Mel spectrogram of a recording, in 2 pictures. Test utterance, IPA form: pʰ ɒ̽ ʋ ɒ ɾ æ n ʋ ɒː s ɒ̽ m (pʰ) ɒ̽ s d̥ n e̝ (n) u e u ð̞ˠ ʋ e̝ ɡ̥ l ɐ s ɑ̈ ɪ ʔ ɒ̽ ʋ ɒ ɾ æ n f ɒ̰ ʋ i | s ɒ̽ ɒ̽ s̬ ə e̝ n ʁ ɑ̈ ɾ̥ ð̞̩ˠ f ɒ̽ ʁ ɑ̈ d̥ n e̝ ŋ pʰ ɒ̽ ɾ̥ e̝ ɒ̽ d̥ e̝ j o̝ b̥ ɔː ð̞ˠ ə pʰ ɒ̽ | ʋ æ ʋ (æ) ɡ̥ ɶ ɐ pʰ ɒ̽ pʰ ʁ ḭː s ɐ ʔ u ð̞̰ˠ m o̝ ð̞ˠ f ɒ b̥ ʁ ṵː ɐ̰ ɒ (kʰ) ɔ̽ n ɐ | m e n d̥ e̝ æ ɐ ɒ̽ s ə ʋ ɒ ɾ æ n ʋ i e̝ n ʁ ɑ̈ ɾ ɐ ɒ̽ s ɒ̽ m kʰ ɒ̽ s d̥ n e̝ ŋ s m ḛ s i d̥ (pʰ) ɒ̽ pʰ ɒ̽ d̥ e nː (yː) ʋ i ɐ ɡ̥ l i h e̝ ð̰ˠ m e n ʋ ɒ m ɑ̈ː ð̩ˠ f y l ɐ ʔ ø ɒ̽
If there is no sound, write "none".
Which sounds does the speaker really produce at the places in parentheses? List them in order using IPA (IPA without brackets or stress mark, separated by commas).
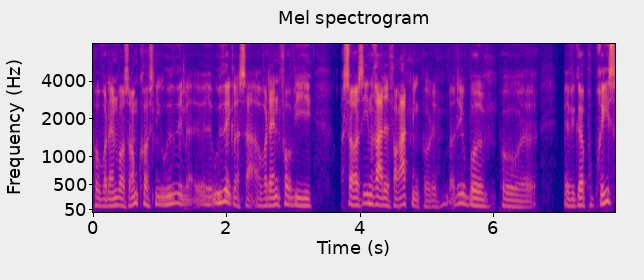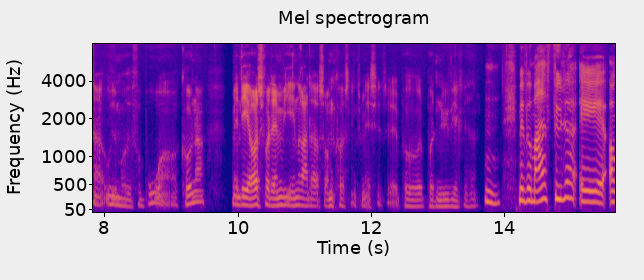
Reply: kʰ, ŋ, i, kʰ, pʰ, yː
